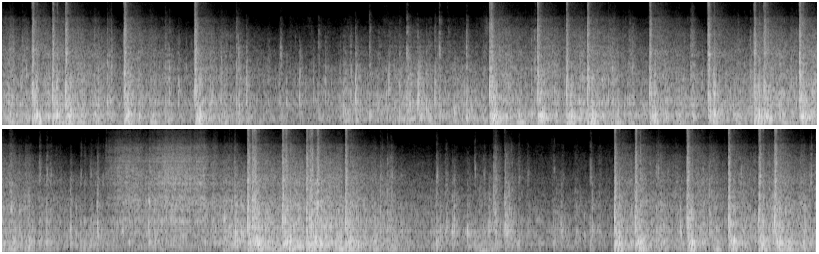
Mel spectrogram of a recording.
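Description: Fireworks fizz and hiss as they burn.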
